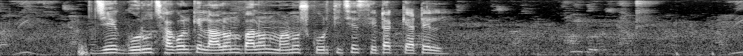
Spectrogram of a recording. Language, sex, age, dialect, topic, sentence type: Bengali, male, 18-24, Western, agriculture, statement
